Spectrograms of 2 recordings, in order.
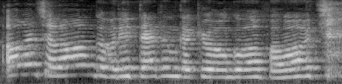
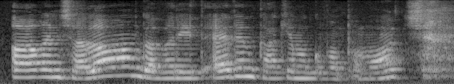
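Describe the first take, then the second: First: The greeting is said in a lively, energetic way. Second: The greeting is said in a flat, plain way. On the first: This is how the greeting was actually said. "а так: ... Потому что у меня есть гвоздики в моей попочке" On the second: This is not how the greeting was actually said. "конечно, не так говорила"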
